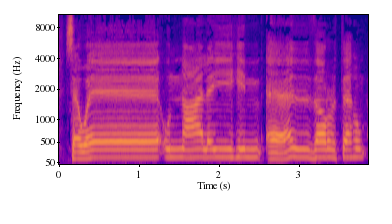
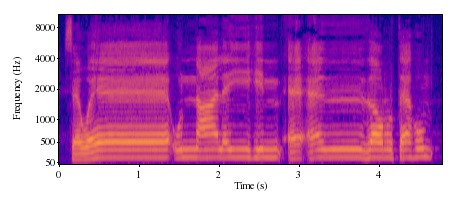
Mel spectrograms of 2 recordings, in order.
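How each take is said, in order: First: Slow chanted recitation gliding over the second hamza of أأنذرتهم; wrongly eased hamza. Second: Slow chanted recitation with two separate catches opening أأنذرتهم; both hamzas sounded. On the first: Teacher showing the mistake in recitation, tas-hil in أأنذرتهم. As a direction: chant it, blurring أأنذرتهم into one long "aa". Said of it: "أنا كده عملت تسهيل". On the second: Teacher showing the correct recitation, two full hamzas in أأنذرتهم. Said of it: "لابد من تحقيق الهمزتين". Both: Shown as a demonstration.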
